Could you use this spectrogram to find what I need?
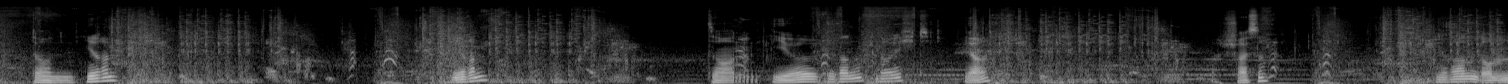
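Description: Hands and boots clatter on a metal ladder during a climb.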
